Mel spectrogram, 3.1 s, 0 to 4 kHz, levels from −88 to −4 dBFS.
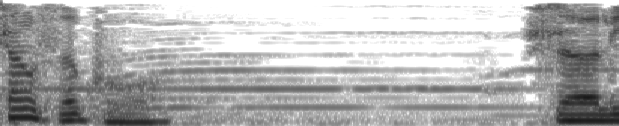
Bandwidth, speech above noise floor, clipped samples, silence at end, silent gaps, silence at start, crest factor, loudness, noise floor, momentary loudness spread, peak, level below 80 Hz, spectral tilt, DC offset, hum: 3.8 kHz; 26 dB; under 0.1%; 0 s; none; 0 s; 18 dB; -21 LUFS; -43 dBFS; 25 LU; -2 dBFS; -32 dBFS; -11 dB/octave; under 0.1%; none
